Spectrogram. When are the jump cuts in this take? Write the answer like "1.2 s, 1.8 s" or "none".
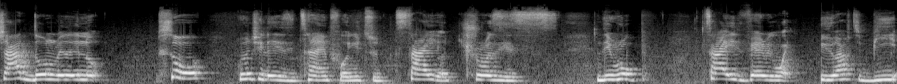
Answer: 8.0 s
